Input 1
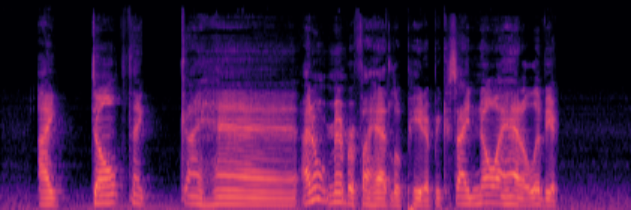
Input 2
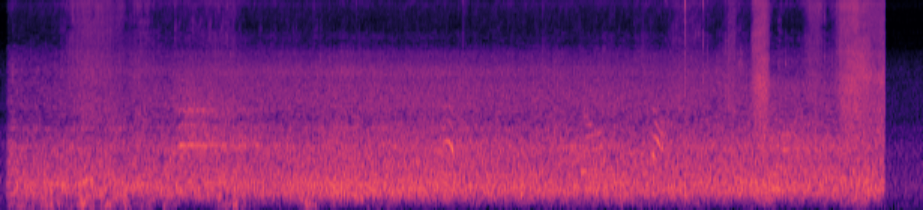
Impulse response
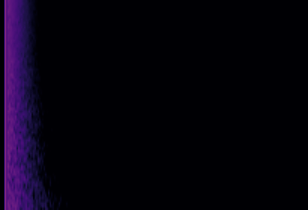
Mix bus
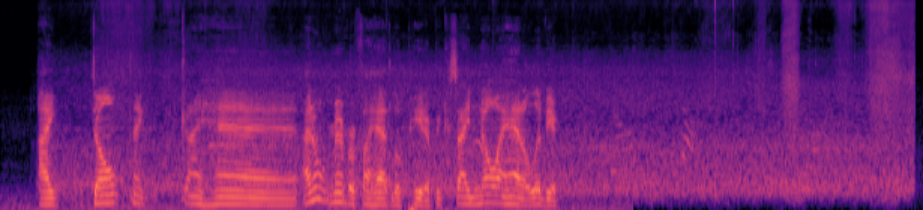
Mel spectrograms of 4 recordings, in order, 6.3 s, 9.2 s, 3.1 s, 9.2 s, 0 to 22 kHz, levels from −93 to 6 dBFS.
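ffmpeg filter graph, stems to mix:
-filter_complex "[0:a]volume=1dB[link_01];[1:a]adelay=300,volume=-11dB[link_02];[link_01][link_02]amix=inputs=2:normalize=0"

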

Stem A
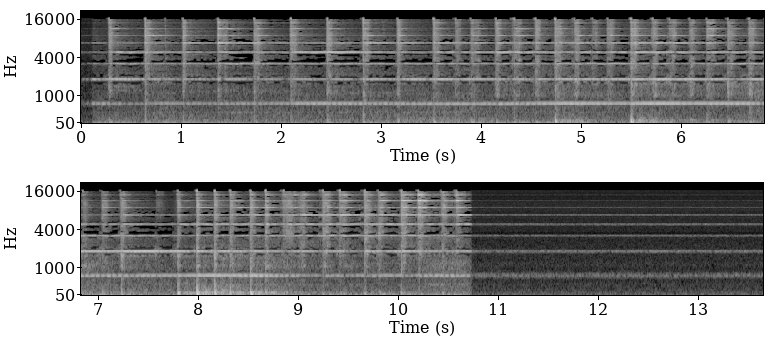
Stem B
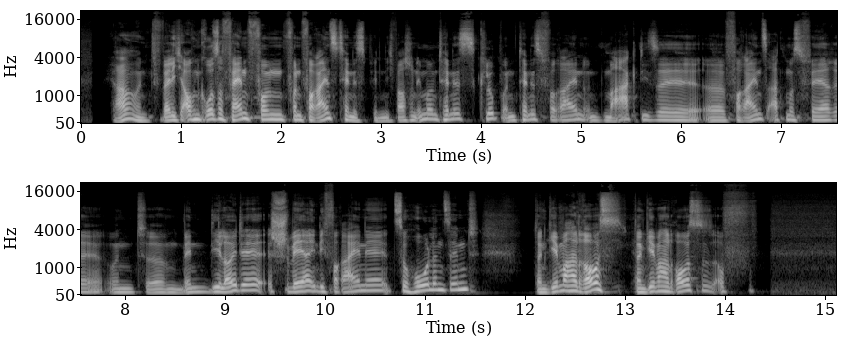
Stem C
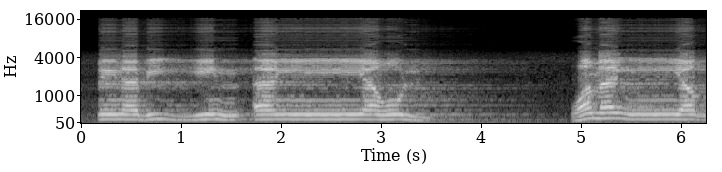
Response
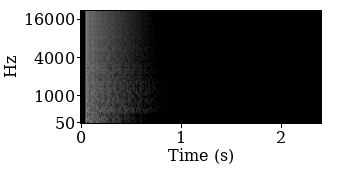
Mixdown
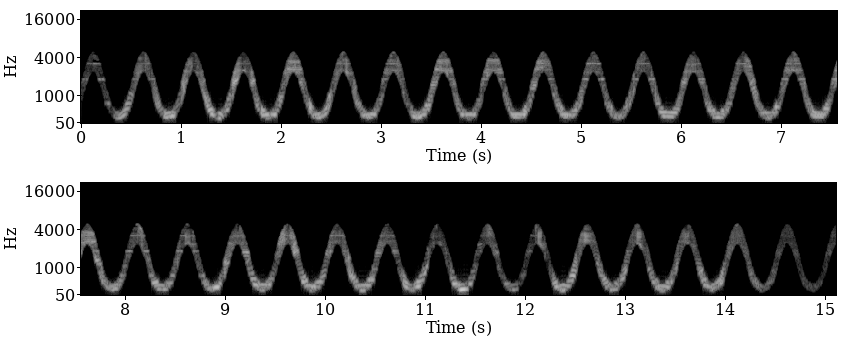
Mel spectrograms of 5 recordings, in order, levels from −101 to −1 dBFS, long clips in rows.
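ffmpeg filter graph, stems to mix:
-filter_complex "[0:a]highshelf=frequency=4000:gain=7.5,volume=-9dB[link_01];[1:a]bandreject=frequency=50:width_type=h:width=6,bandreject=frequency=100:width_type=h:width=6,bandreject=frequency=150:width_type=h:width=6,bandreject=frequency=200:width_type=h:width=6,bandreject=frequency=250:width_type=h:width=6,acontrast=53,volume=0dB,asplit=3[link_02][link_03][link_04];[link_03]volume=-10dB[link_05];[2:a]adelay=1650,volume=-10dB,asplit=2[link_06][link_07];[link_07]volume=-24dB[link_08];[link_04]apad=whole_len=602260[link_09];[link_01][link_09]sidechaincompress=threshold=-34dB:ratio=8:attack=16:release=227[link_10];[link_05][link_08]amix=inputs=2:normalize=0,aecho=0:1:178|356|534|712|890|1068|1246:1|0.47|0.221|0.104|0.0488|0.0229|0.0108[link_11];[link_10][link_02][link_06][link_11]amix=inputs=4:normalize=0,acrossover=split=230[link_12][link_13];[link_13]acompressor=threshold=-33dB:ratio=3[link_14];[link_12][link_14]amix=inputs=2:normalize=0,afftfilt=real='re*between(b*sr/1024,290*pow(3400/290,0.5+0.5*sin(2*PI*2*pts/sr))/1.41,290*pow(3400/290,0.5+0.5*sin(2*PI*2*pts/sr))*1.41)':imag='im*between(b*sr/1024,290*pow(3400/290,0.5+0.5*sin(2*PI*2*pts/sr))/1.41,290*pow(3400/290,0.5+0.5*sin(2*PI*2*pts/sr))*1.41)':win_size=1024:overlap=0.75"

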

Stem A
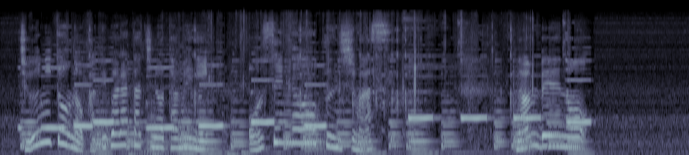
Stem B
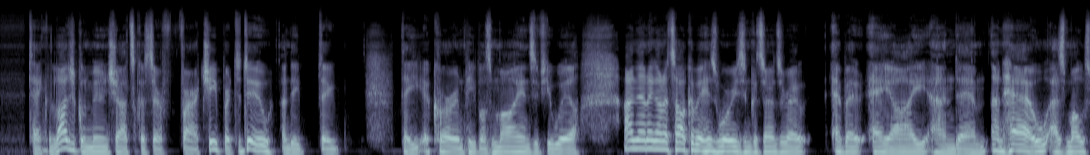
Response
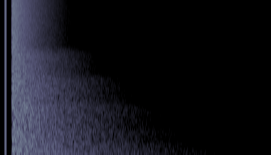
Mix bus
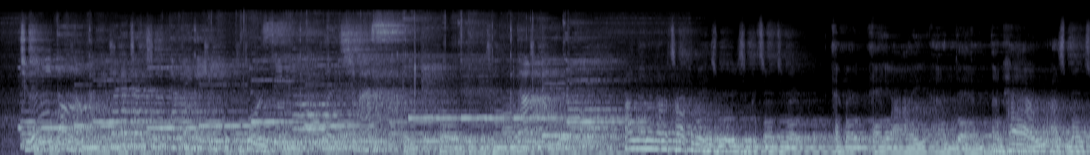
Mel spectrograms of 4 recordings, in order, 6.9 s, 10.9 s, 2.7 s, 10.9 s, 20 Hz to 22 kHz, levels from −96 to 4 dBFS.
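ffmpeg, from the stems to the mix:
-filter_complex "[0:a]equalizer=frequency=5900:width=2.7:gain=-7.5,volume=-1dB,asplit=2[link_01][link_02];[link_02]volume=-5.5dB[link_03];[1:a]equalizer=frequency=100:width_type=o:width=0.67:gain=4,equalizer=frequency=250:width_type=o:width=0.67:gain=11,equalizer=frequency=1000:width_type=o:width=0.67:gain=-5,equalizer=frequency=2500:width_type=o:width=0.67:gain=-9,equalizer=frequency=6300:width_type=o:width=0.67:gain=7,afwtdn=0.0447,equalizer=frequency=8400:width=0.85:gain=6.5,volume=-7.5dB,asplit=2[link_04][link_05];[link_05]volume=-12.5dB[link_06];[2:a]atrim=start_sample=2205[link_07];[link_03][link_06]amix=inputs=2:normalize=0[link_08];[link_08][link_07]afir=irnorm=-1:irlink=0[link_09];[link_01][link_04][link_09]amix=inputs=3:normalize=0,equalizer=frequency=2300:width_type=o:width=0.59:gain=-14,alimiter=limit=-20dB:level=0:latency=1:release=400"

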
